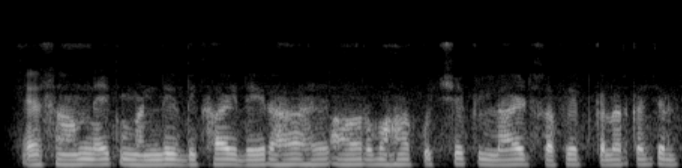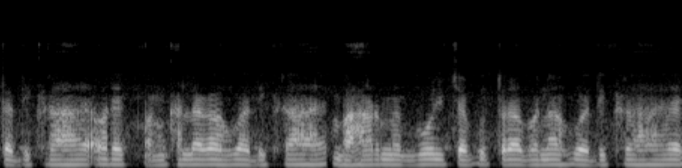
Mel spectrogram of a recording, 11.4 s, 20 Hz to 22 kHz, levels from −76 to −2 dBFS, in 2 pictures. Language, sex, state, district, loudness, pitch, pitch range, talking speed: Hindi, male, Chhattisgarh, Kabirdham, -27 LUFS, 120 Hz, 115-120 Hz, 195 wpm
